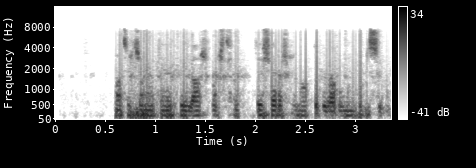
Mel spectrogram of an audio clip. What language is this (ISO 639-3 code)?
ben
